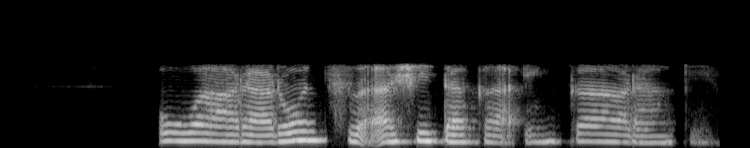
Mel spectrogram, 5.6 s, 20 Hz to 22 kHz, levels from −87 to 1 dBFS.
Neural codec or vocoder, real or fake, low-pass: codec, 16 kHz, 16 kbps, FunCodec, trained on Chinese and English, 50 frames a second; fake; 3.6 kHz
